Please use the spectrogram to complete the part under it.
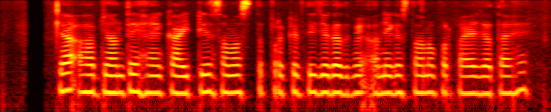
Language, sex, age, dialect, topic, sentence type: Hindi, female, 31-35, Garhwali, agriculture, statement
